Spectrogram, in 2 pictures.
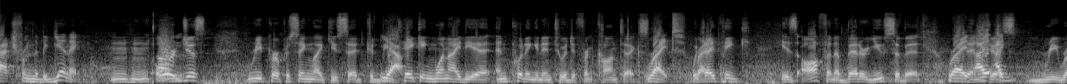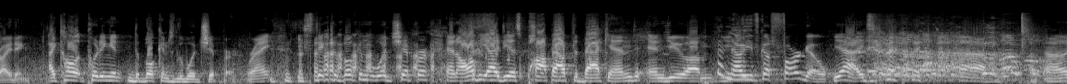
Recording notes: Recorded live at Dragons & Fairy Tales. Audience Noises: Delivered on cue, thanks to cleverly positioned signs...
